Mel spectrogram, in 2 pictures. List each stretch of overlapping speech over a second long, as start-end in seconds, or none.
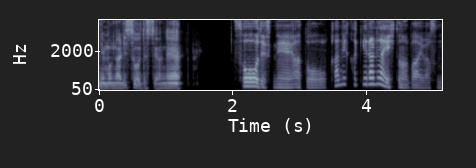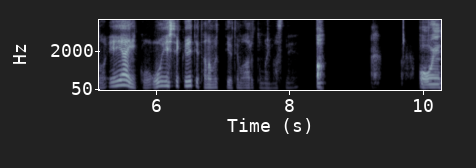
none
